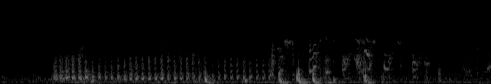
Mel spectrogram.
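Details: Pet guinea pigs, two males, playing, popcorning and eating carrot stick snacks; a rapid train of short squeaky chirps repeated steadily for several seconds, followed by louder irregular squeals and rustling.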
